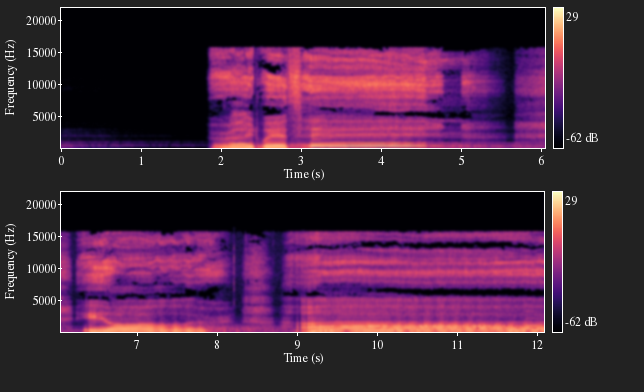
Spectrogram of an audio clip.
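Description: A song's last note fades out into about a second of near silence, then the next track begins: a voice singing long, wavering held notes in three phrases, starting about two, six and nine seconds in.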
